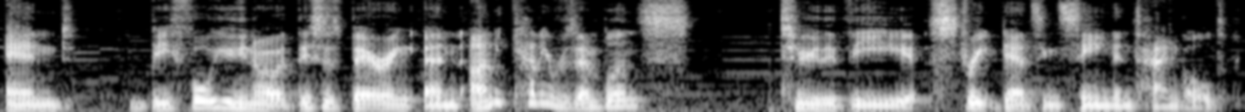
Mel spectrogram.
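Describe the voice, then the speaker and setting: A man's voice: medium pitch, sing-song, unhurried, fairly bright tone, soft background music. A man narrating a tabletop roleplaying game as game master, improvising scenes in a conversational way.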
